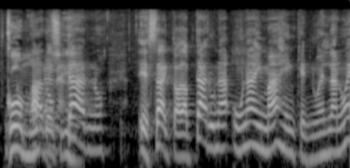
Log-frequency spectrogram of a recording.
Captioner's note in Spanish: Hablan al unísono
